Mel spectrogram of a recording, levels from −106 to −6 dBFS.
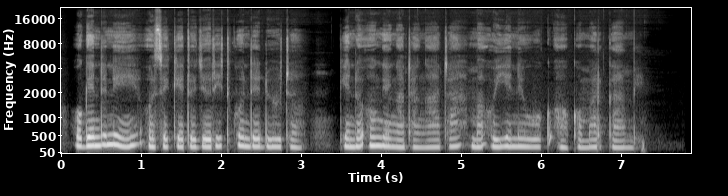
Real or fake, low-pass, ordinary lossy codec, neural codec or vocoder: real; none; none; none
